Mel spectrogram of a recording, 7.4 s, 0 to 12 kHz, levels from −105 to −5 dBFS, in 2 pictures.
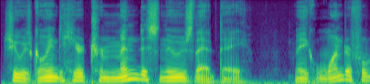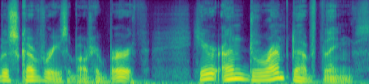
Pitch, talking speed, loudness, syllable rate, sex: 95 Hz, 155 wpm, -19 LUFS, 4.3 syllables/s, male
